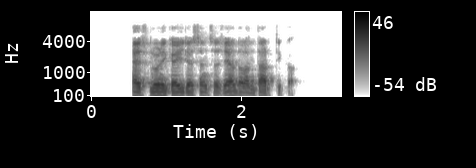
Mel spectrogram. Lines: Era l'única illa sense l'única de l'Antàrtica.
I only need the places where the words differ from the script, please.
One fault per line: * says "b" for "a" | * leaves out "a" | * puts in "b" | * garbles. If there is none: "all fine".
* says "És" for "Era"
* says "gel" for "l'única"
